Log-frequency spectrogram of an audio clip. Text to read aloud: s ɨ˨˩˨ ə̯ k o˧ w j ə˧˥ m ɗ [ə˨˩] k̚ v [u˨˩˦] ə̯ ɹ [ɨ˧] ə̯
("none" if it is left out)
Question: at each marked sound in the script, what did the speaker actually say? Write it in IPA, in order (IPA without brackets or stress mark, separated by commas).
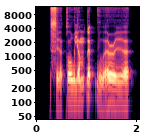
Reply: ə˦˥, u˨˩˦, ɨ˧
